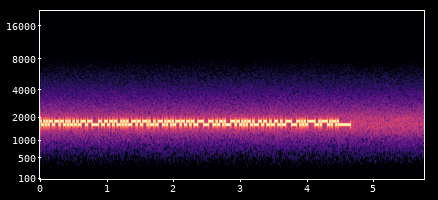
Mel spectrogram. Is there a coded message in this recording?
Yes: RTTY (45.45 baud, 170 Hz shift) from 0.0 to 4.7 s, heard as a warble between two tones, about 1700 Hz centre. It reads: … FAMILY HAD LONG SUPPORTED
